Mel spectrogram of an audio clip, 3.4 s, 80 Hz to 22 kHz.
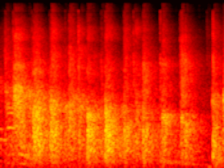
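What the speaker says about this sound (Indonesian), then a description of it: "Tepuk tangan untuk kelompok 1." Classroom students clap for a presenting group, a brief burst of uneven, rhythmic hand claps close by, with some voices mixed in.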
